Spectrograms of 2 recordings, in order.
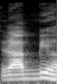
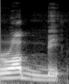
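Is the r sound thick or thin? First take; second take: thin; thick. First: The r is thin with an open a vowel. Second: The r is thick with a rounded vowel. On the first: The speaker calls it wrong. "রাব্বি হবে না" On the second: The speaker calls it right. "হবে রব্বি, রটা মোটা হবে"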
